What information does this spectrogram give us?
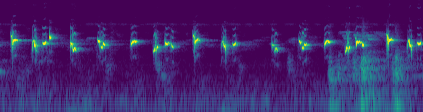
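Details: Sooty-headed bulbul in the loud rapid 'ropel uplik' style, recorded during heavy rain and used as a training song for other birds. Short bright chirps repeat about every half second, with soft rain-like noise entering later.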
